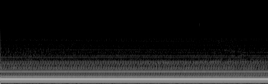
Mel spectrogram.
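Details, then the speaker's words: A Whirlpool MH7140XFB over-the-range microwave running gives a loud, steady, harsh electrical buzz and gives off a hot smell. The magnetron, capacitor or diode is suspected; this is before the magnetron was replaced. "it puts out a real loud buzzing noise so we're gonna see what it sounds like right now before i fix it"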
